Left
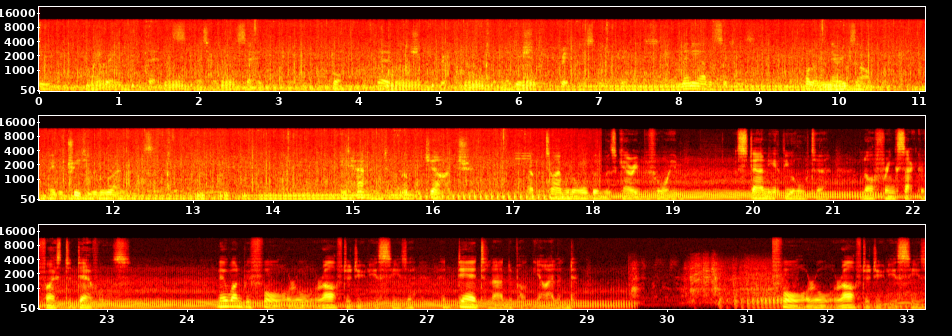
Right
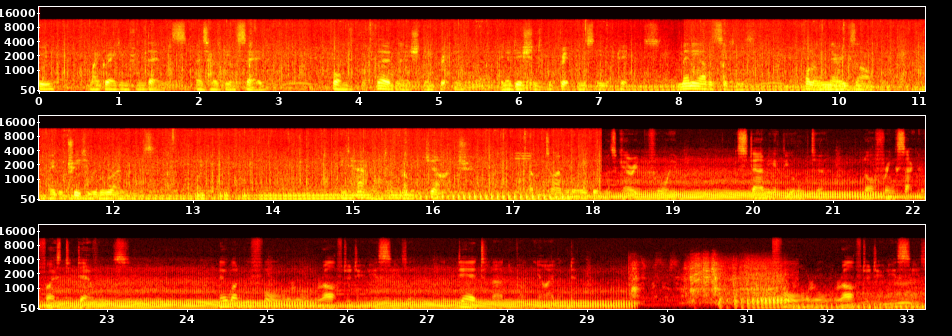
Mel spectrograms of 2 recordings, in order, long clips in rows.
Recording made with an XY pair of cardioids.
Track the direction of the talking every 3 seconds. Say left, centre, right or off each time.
right, right, right, centre, centre, left, left, left, left, left, left.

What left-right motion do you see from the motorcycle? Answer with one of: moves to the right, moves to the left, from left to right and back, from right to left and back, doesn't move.
moves to the right.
